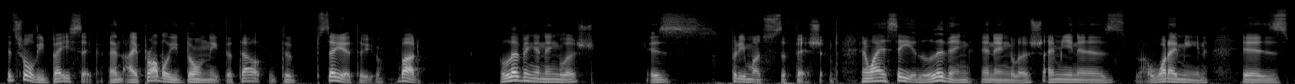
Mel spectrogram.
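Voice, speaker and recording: A man's voice: lowish voice, normal speed, no echo, studio quality. A young man whose first language is Romanian, talking casually to his viewers in a chatty, self-mocking way, often restarting his sentences. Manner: chatty, self-deprecating, with frequent restarts and fillers. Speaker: YouTuber. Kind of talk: casual talking-to-camera vlog.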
